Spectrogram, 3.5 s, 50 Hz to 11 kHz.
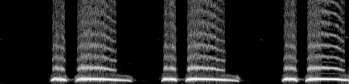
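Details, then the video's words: Lure call of a spotted dove for hunting from a hide, three strong coos in a row, each a clipped first note and a long, gently descending second note, roughly every 1.2 seconds. "COCOK UNTUK NYANGGONG - SUARA TEKUKUR TERBAIK"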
